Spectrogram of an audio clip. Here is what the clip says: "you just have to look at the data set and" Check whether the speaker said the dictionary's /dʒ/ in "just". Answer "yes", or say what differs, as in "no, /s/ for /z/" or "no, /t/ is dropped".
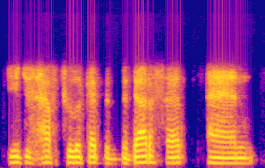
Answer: yes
